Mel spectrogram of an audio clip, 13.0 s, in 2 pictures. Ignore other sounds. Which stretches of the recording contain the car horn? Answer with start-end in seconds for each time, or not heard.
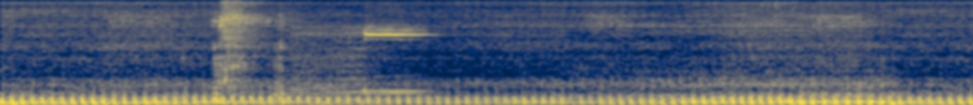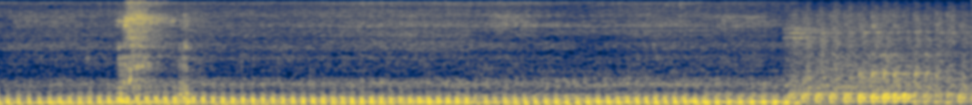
1.9-2.9.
